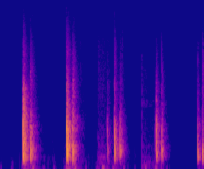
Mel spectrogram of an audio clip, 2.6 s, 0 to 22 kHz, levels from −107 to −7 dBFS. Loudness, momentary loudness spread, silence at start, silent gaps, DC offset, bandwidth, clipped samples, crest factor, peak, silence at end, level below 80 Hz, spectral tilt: -44 LUFS; 21 LU; 0.3 s; 1.63-1.76 s, 2.12-2.43 s; under 0.1%; 10.5 kHz; under 0.1%; 28 dB; -18 dBFS; 0 s; -84 dBFS; -7 dB/octave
